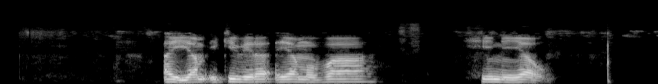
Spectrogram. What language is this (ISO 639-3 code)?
mxu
